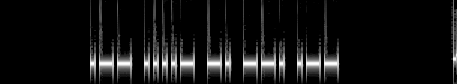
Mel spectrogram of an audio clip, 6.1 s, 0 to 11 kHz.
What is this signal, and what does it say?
Morse code, heard as a keyed tone, about 20 wpm, 700 Hz. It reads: W4NGW
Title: USA Call Signs - 5 Characters - 2x Character Spacing - 20wpm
